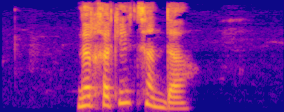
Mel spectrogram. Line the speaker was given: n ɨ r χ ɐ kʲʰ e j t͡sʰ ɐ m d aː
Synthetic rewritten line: n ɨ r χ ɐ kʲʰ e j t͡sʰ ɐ n d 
